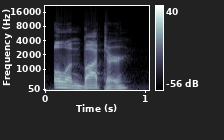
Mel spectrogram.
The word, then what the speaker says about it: Ulaanbaatar: It's actually pronounced Ulaanbaatar.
